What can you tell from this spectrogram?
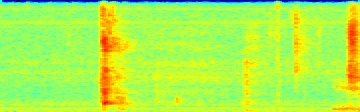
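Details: A newborn on his first morning, just after a feeding and with a hand escaped from the swaddle, has his first hiccups outside the womb: a single abrupt hiccup, then soft breathing and a faint vocal sound.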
